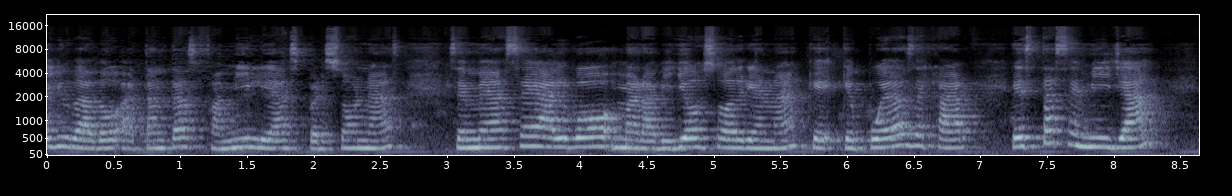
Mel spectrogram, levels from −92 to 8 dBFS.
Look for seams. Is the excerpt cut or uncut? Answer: uncut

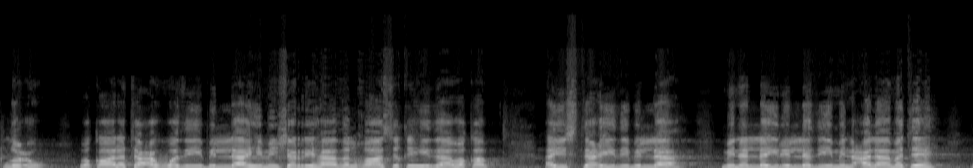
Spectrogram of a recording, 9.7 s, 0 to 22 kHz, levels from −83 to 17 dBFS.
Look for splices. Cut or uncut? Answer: uncut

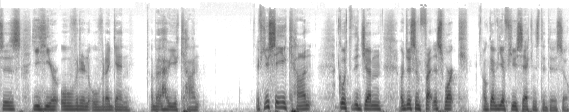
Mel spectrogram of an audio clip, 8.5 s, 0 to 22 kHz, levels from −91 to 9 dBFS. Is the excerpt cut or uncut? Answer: cut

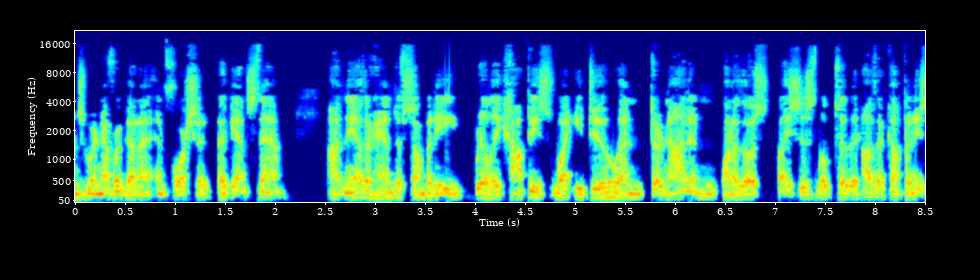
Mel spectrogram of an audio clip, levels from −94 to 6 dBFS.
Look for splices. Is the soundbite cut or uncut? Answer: cut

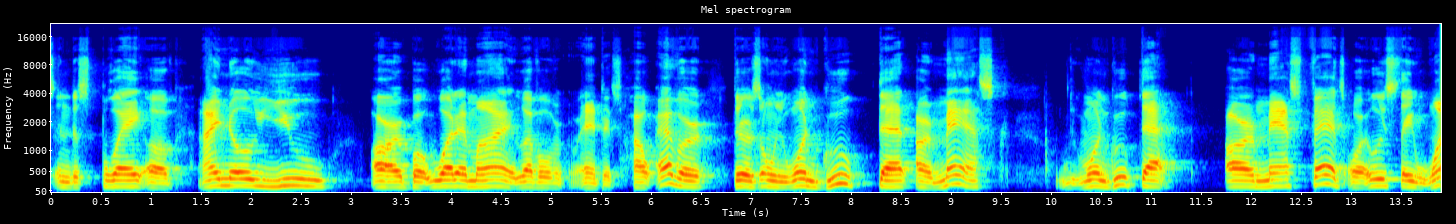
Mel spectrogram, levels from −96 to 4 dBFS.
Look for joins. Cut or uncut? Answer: uncut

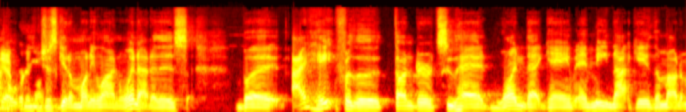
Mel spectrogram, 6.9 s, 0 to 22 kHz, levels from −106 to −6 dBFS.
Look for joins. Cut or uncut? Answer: uncut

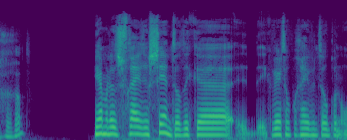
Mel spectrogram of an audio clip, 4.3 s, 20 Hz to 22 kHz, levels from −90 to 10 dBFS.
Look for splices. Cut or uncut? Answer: uncut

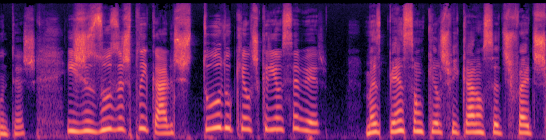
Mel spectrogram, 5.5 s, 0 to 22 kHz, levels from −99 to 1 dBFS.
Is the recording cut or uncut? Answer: cut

